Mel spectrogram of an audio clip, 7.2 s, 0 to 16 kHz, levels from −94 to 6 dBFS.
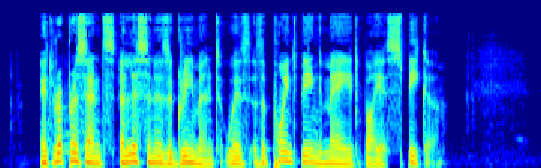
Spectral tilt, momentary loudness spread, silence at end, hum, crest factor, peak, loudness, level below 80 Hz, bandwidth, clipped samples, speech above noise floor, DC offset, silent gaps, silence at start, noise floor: -5.5 dB/octave; 8 LU; 1.35 s; none; 16 dB; -12 dBFS; -27 LUFS; -50 dBFS; 11.5 kHz; under 0.1%; 46 dB; under 0.1%; none; 0.55 s; -73 dBFS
